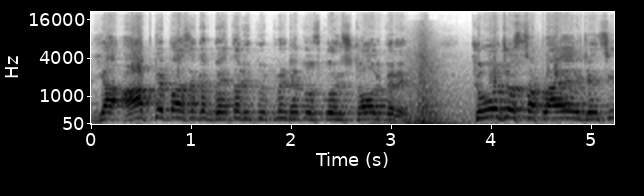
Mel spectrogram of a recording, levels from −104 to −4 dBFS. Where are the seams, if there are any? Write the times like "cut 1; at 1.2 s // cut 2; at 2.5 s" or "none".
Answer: cut 1; at 3.5 s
